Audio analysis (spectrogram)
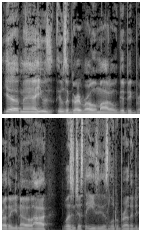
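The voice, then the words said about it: Strong Texas country accent. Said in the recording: “how strong of an accent I had ... You would have thought I was country bumpkin ... I sound like that”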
